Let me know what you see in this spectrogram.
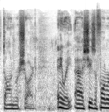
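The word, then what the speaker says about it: Dawn Richard: kind of some debate this morning about how her name is pronounced Don Richard. Um but when you hear her pronounce it, she says her name is Don Rashard.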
